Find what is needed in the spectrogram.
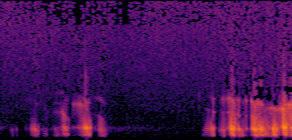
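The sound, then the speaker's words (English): Wood frogs cackle in a small woodland pool at midnight on a cold April night in New York State. Two bursts of rapid, clucking croaks are separated by a short silence, and the second burst is louder and denser. “We sit before a small woodland pool full of cackling wood frogs, their excitement muted by the chilling air.”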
